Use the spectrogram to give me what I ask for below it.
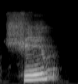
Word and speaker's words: Cheam: Now, I'm going to try to pronounce this correctly. Cheam? – Yeah, you got it.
